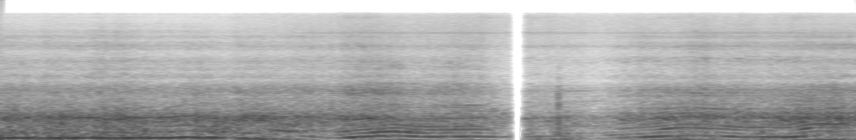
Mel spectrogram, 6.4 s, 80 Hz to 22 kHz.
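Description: Off-road 4x4 engines working through slush and water: a steady note, then the revs swinging up and down under load. The sound cuts out abruptly for a moment about four seconds in, then another engine revs up and down the same way.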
